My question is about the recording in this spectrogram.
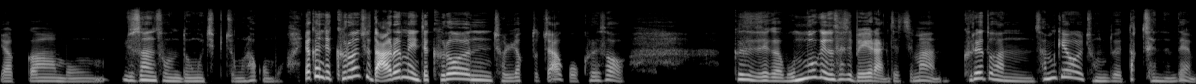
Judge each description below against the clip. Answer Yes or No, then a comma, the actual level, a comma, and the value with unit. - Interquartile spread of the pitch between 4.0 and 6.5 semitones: No, wide, 7.6 semitones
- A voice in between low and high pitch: Yes, medium, 175 Hz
